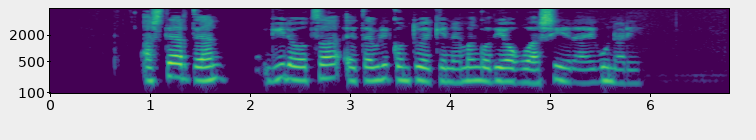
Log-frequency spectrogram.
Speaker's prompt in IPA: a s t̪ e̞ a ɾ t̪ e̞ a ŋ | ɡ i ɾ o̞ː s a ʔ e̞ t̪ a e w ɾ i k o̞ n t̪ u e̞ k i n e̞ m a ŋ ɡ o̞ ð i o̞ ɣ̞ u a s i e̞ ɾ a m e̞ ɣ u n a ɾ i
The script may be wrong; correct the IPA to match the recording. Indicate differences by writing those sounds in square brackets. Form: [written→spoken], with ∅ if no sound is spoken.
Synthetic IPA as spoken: a s t̪ e̞ a ɾ t̪ e̞ a ŋ | ɡ i ɾ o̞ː [s→t͡s] a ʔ e̞ t̪ a e w ɾ i k o̞ n t̪ u e̞ k i n e̞ m a ŋ ɡ o̞ ð i o̞ ɣ̞ u a s i e̞ ɾ a [m→∅] e̞ ɣ u n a ɾ i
